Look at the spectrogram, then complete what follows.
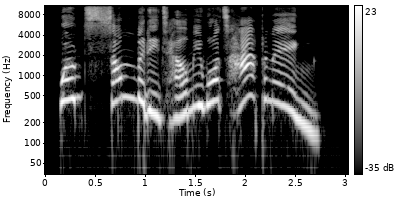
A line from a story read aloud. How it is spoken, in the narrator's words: cried Philippa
